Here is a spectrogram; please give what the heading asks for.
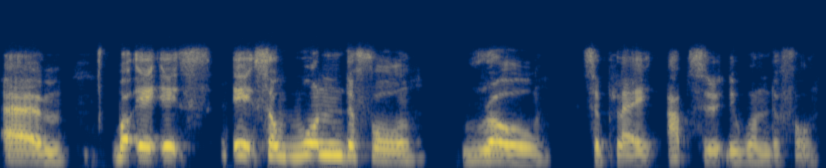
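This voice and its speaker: A woman's voice: sits low, measured pace, no echo, highs cut off. A woman being interviewed over a video call, speaking enthusiastically with frequent superlatives and hesitant fillers. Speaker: guest. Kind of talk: online interview.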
